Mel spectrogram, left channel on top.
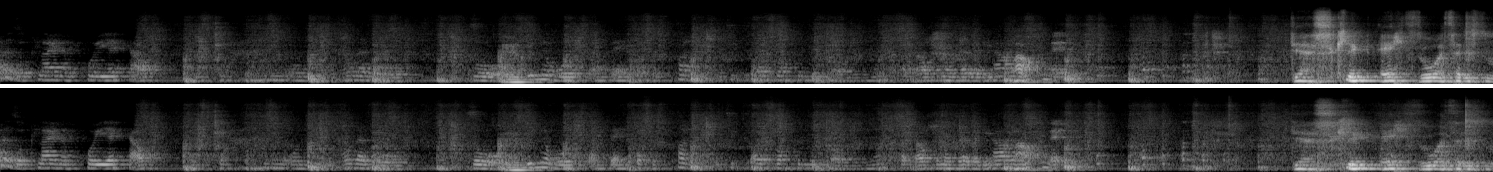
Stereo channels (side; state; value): both; normal; correlation 0.72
